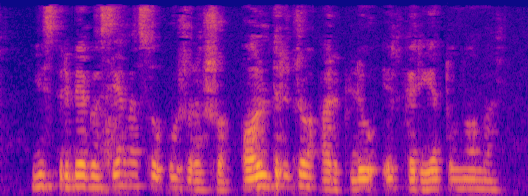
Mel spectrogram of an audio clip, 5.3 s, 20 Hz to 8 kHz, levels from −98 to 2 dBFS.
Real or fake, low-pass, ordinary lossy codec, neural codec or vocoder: real; 7.2 kHz; AAC, 32 kbps; none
